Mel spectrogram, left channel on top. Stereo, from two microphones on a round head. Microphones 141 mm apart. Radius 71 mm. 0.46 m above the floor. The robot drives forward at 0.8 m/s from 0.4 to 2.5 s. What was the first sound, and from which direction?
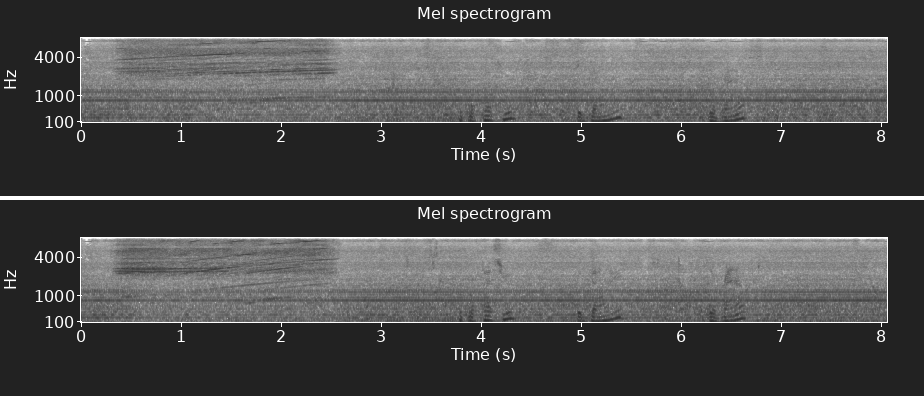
A man speaking, 55° right (ahead or behind).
